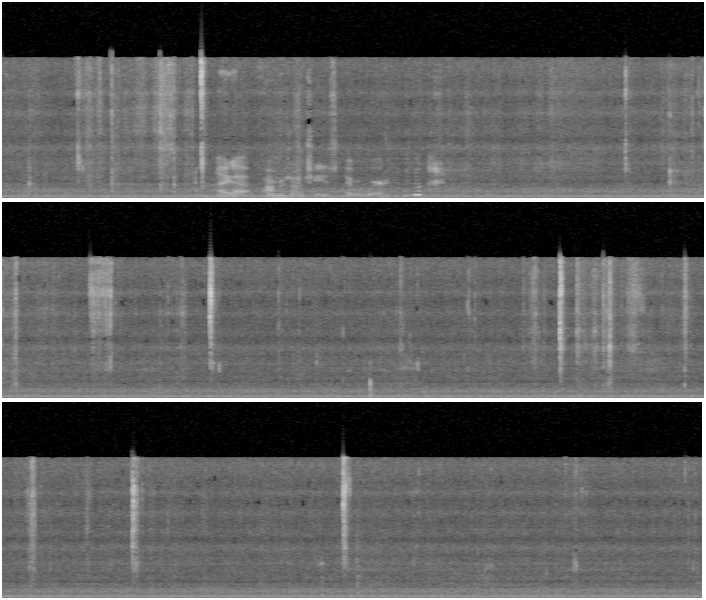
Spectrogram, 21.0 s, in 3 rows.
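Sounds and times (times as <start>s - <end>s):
steady low hum: 0.0s - 21.0s
person chewing food: 6.2s - 11.8s.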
